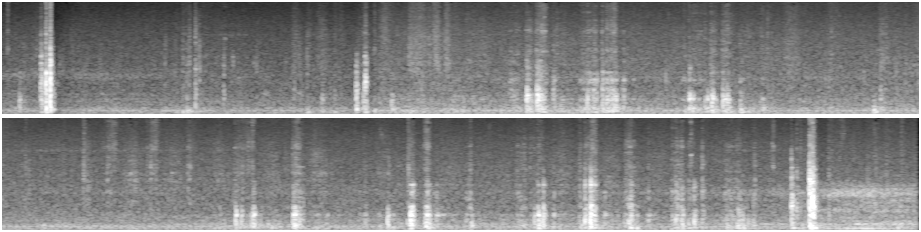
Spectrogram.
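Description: Scissors cutting along the waistline of a silk petticoat: a run of irregular snips, with the rustle of the fabric being handled.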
